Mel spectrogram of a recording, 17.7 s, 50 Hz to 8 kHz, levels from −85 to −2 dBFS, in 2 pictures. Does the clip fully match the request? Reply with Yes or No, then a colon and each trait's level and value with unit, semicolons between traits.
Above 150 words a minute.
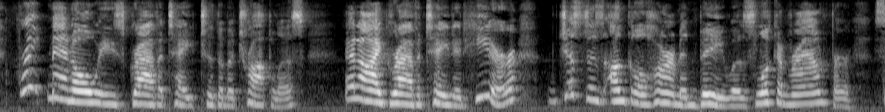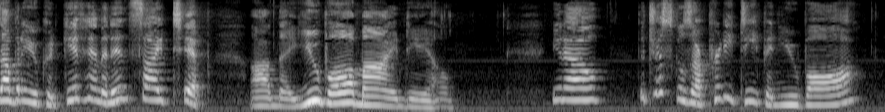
No: average, 140 wpm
